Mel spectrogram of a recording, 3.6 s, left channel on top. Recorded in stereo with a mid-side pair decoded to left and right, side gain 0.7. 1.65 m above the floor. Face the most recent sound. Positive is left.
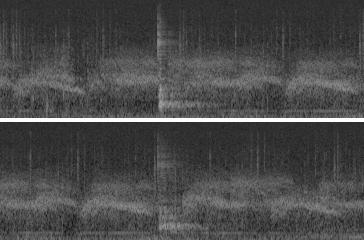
turn(degrees=35)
